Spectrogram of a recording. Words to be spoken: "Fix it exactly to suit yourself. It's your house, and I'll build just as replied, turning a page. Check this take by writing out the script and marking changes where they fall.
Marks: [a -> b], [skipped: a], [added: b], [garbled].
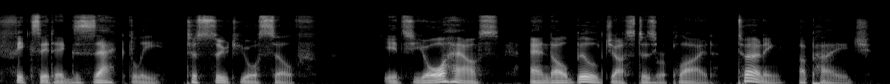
"Fix it exactly to suit yourself. It's your house, and I'll build just as replied, turning a page.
